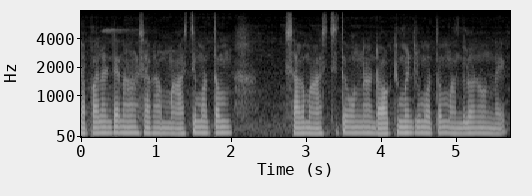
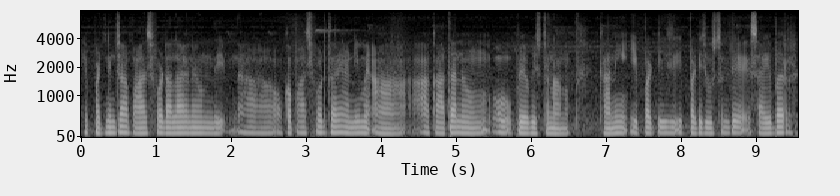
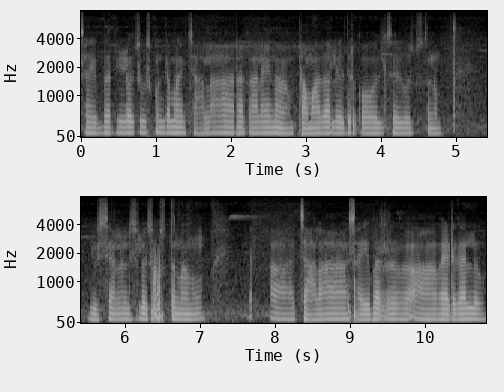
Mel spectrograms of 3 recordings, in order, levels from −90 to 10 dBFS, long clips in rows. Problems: background sounds at intervals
